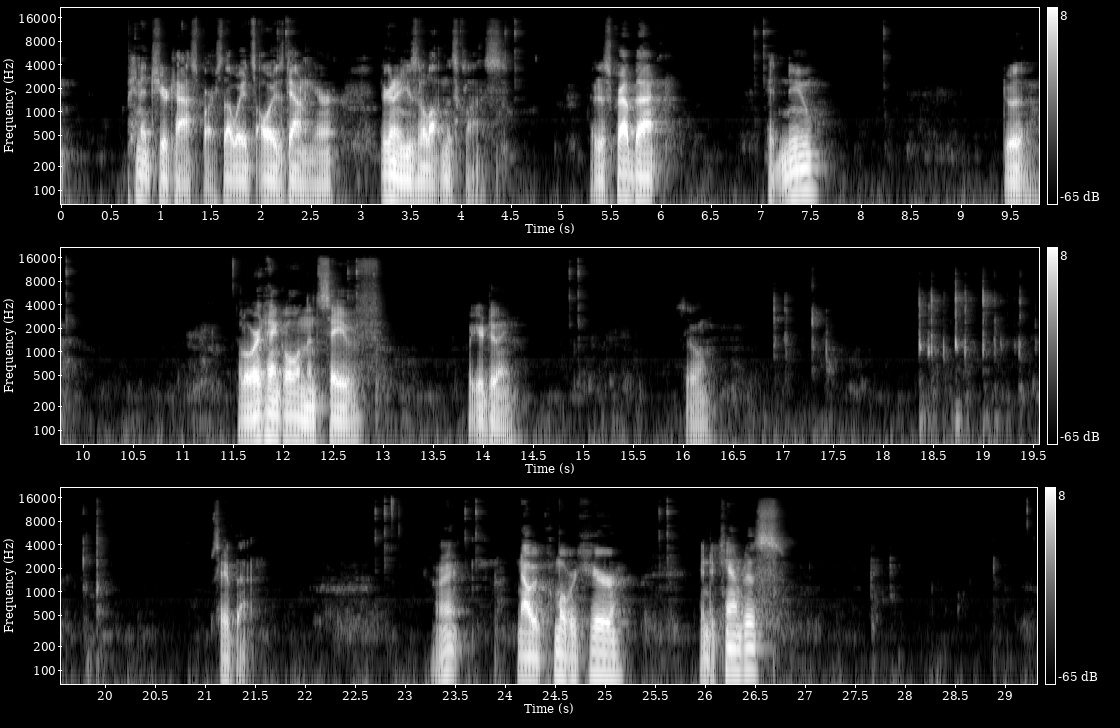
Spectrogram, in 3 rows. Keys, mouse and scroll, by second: 2.2 click, 4.4 click, 6.9 click, 8.2-9.8 drag, 12.6 click, 14.9 click, 17.0 s, 18.4 b, 18.7 n, 22.7 click, 23.6 click, 25.5 click, 27.7 middle click.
